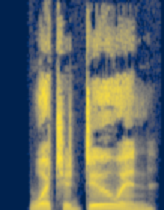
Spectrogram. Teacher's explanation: Slowly it sounds very clear but quickly it becomes what you doing. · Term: blended speech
